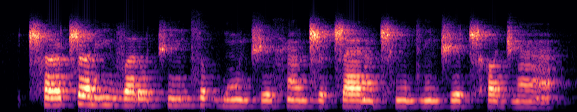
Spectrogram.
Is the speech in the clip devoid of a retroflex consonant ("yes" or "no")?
no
